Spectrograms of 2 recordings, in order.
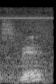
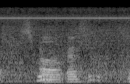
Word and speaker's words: Smear: You know, DJ Smith, DJ what? – How did you spell it? – So, S-M-E-A-R. Smith.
